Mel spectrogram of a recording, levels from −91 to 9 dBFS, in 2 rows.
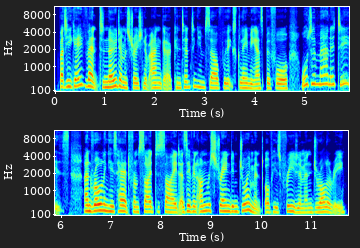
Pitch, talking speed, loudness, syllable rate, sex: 210 Hz, 195 wpm, -19 LUFS, 5.3 syllables/s, female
